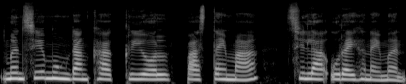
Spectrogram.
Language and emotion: Bodo, neutral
